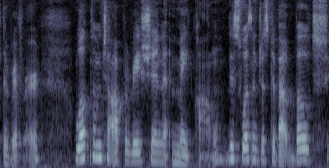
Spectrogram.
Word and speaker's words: Mekong: Just to be clear, I thought it was pronounced Mikong. It's not. It's pronounced Meong.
